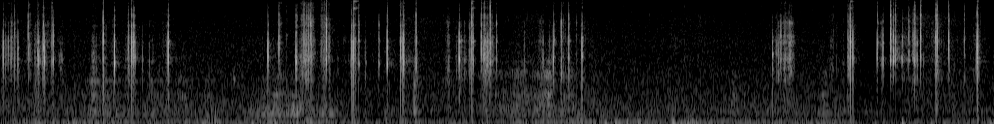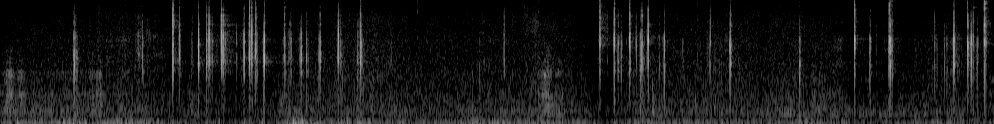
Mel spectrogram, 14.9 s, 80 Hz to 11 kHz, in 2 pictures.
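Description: Fingertips tap and slide the red and white numbered tiles of a small handheld plastic 15 sliding puzzle held in one hand. Dozens of quick, bright, dry clicks and short scraping slides come in irregular bursts over a quiet background, each one stopping almost instantly with no ring.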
